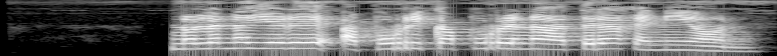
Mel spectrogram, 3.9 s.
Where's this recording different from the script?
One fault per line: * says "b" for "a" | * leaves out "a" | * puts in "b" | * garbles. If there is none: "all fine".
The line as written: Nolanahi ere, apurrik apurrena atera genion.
all fine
